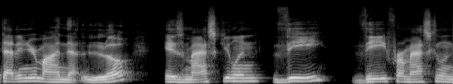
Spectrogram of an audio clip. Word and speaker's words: le: So the way we say the in French for book is this, le, L-E, and E is pronounced E.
